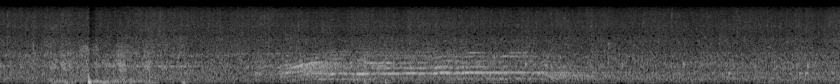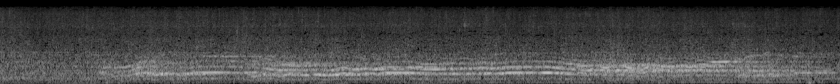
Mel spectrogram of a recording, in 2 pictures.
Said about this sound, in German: Sobald man vor die Tür tritt, ist man vom Rauschen der Bäche umgeben.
